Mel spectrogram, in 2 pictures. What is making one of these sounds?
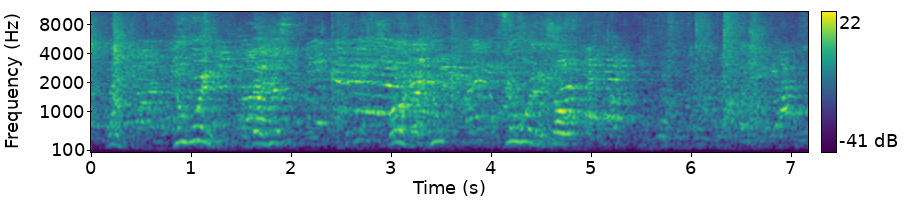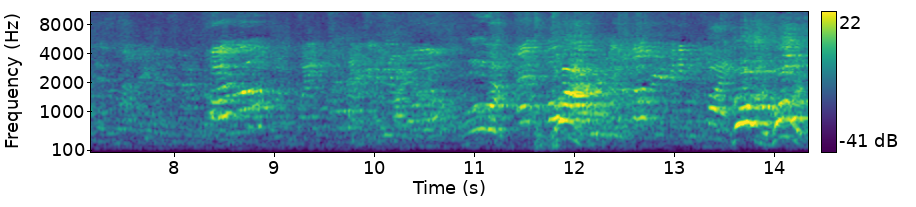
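A crowd of adults and children shouts and cheers in an echoing hall.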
